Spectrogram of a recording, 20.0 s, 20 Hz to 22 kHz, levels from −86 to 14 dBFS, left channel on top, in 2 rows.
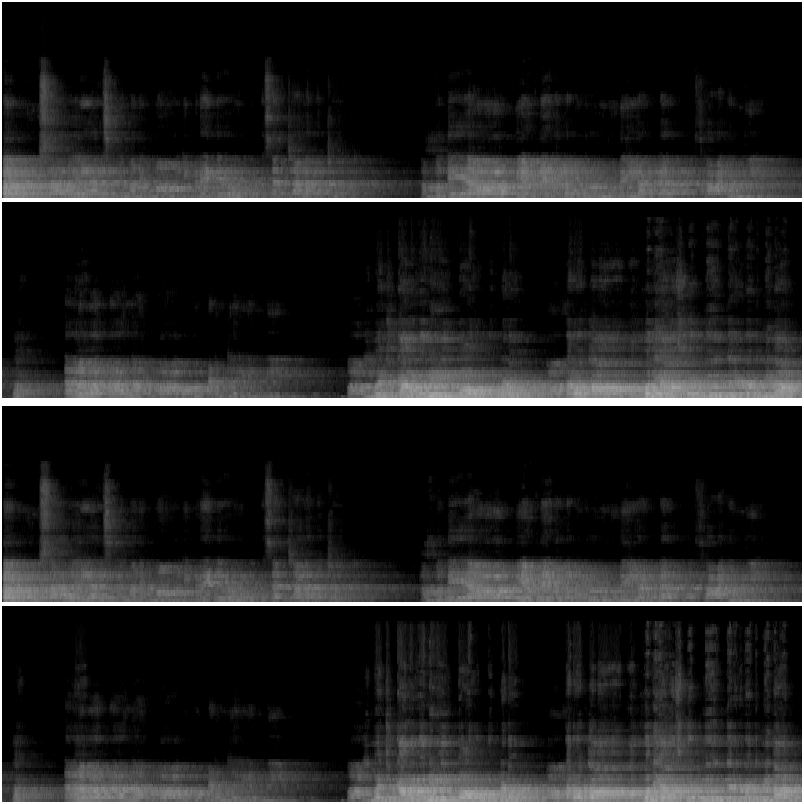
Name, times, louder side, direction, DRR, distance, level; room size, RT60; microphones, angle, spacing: voice 1, 0.0-4.3 5.2-8.4 8.8-9.5 10.8-13.5 14.3-14.8 16.8-17.2, equal, 10° left, -6 dB, 0.8 m, -39 dB
voice 2, 14.5-16.5 17.0-19.8, equal, 50° right, -6 dB, 1.6 m, -27 dB
14.0 x 5.0 x 2.8 m, 2.7 s
head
